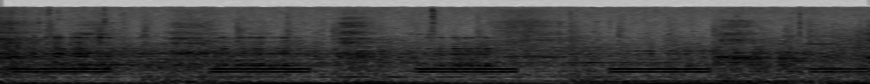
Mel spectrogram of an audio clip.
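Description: Telephone busy signal: a two-tone beep, half a second on and half a second off, repeating about once a second, meaning the dialled line is engaged and the call does not connect. A low droning music bed runs underneath.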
